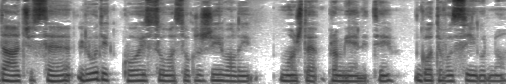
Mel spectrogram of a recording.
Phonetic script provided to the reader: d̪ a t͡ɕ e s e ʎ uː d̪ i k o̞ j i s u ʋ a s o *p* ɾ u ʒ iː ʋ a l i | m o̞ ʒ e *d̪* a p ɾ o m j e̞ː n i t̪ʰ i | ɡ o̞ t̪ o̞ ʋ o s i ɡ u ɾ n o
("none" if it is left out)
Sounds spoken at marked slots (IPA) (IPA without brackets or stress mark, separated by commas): k, t̪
